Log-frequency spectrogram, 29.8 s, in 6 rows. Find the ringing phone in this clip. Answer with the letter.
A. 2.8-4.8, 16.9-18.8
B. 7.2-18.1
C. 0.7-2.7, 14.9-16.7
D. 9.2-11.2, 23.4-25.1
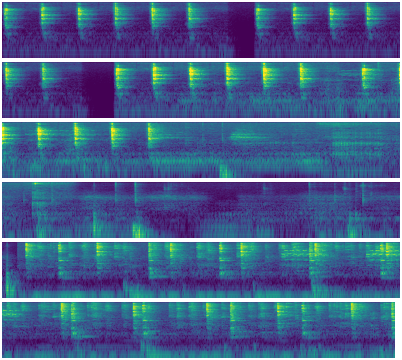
D.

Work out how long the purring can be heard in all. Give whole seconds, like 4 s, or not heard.
11 s.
